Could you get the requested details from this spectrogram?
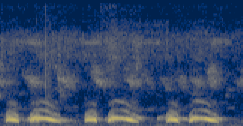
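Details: Spotted dove recorded as a decoy sound for luring wild doves; three phrases in quick succession, each a short clipped coo followed by a longer arching note that slides downward, repeating about once a second.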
